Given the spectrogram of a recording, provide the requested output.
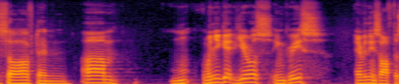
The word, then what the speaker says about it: gyros: The gyros in Greece are. How do you say that? Gyros. Gyros. Okay. Gyros. A lot of people say gyro or gyro. No, gyros.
